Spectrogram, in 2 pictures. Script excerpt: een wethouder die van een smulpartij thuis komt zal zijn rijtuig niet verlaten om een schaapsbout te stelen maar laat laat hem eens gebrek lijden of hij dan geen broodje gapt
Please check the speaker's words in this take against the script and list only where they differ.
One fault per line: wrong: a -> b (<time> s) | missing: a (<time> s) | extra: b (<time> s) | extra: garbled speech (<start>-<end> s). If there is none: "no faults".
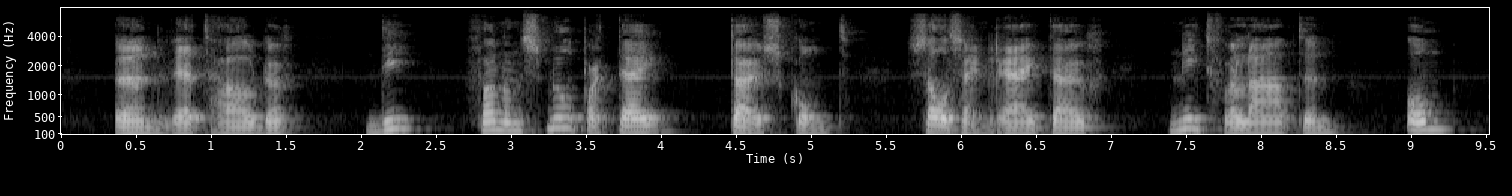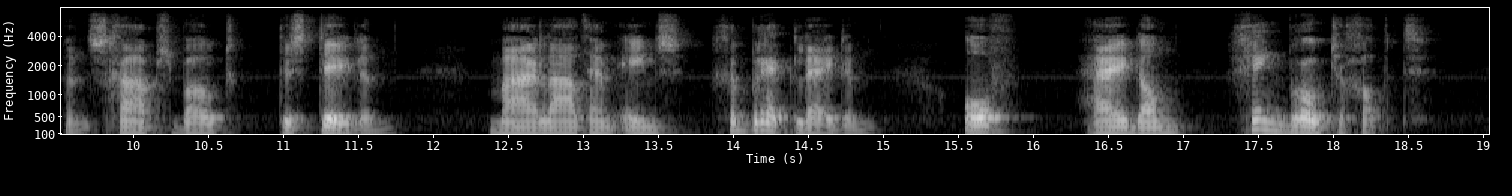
missing: laat (13.0 s)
